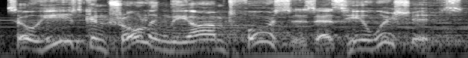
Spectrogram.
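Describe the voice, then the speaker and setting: Earnest little royal attendant, creaky, wildly swooping pitch, echoing hall, fantasy game. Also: male voice, wildly swooping pitch, unhurried, exaggerated voice. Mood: suspicious. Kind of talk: anime-style video game voice acting. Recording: echoey reverberant hall, loud music behind.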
